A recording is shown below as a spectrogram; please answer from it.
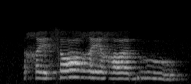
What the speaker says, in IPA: χesɒ ʁeʁɒɐ̯ɡʱu

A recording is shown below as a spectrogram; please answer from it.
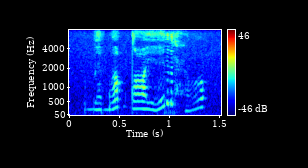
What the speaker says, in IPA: bɛ̤˨bɤ˩˥b dˤɛ˨jɦe̤˩˥r ħɔ̤˩˥

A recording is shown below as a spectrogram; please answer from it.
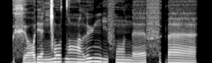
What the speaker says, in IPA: xʲɔ˩˧ɾʲɛ˧ŋ͡ǀo˥d̪ɑ̃˥˧ ly˥ŋi˧˩f õ˧nɛ˩˧f | ɽæ˧˩

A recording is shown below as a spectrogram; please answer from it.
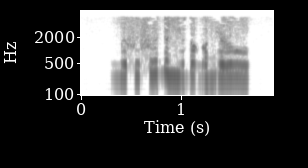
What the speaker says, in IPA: ɡ͡bøfifʉ ɗømʲu ɗɔɡɔbʲɔ ɭu

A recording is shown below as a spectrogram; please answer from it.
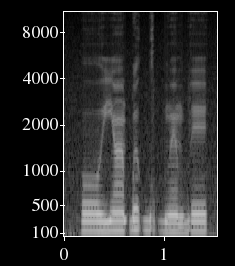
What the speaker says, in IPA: oː˨jã˧ɓə˦ɡʷə˧ bɛ̃˨be˧

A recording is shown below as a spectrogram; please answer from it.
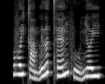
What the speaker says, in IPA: və˧jka˨˩mlɨ˧˥ə̯ t̪ʰɛ˧˥ŋfu˨˩ɲə˧j

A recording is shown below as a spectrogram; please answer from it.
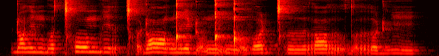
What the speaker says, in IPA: ɖɔlimbɤǀʰoː mbiːrǀʰo̰ɖɔːŋ͡ǃiː ɖo̰ŋ͡ǃḭ ŋ͡ǃo̰voːɖ ǀʰɯːrɔːr ṵdo̰ ruɖʱiː

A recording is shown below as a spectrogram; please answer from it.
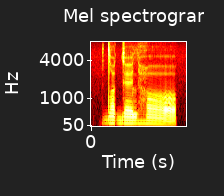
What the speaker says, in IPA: dˤɯɡælɦɑ

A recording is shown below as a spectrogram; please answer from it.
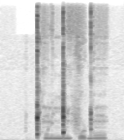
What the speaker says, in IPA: ǃʰõɾɘŋ͡ǃĩfo ɖõ

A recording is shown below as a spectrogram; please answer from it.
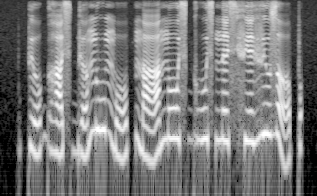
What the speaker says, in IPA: pʲo˨˩˦ɡʱa˨˩˦sʲbʲʌ˨˩˦nu˥ moː˨˩˦pnaː˨˩˦ noː˥sʲɡʱu˥sʲne˥sʲfʲe˥ vʲu˥zʌ˨˩˦p

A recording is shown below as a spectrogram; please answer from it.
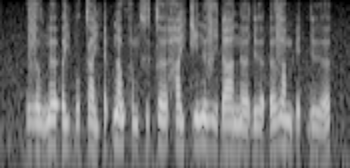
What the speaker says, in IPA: və˨˩˨wnəː˧ ʔə˨˩j ɓo˨˩˦ka˨˩j ʔɛ˦˥p̚na˧whə˨˩m xɨ˧˥kəː˧˥ ha˧˥jki˧˥ nɨ˧˥vi˨˩˨ɗaː˧ nəː˨˩˨ɗɨ˨˩ə̯ ʔəː˧˥va˧mʔe˨˩t̚ ɗɨ˨˩˦ə̯

